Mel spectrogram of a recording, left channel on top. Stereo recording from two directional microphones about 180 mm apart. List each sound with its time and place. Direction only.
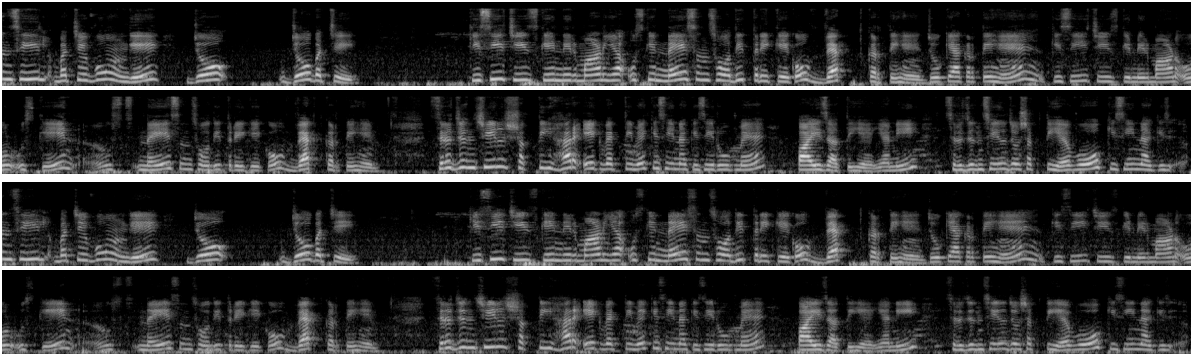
0.1 s a woman's voice: 40° left (ahead or behind)
4.7 s a woman's voice: 35° left (ahead or behind)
